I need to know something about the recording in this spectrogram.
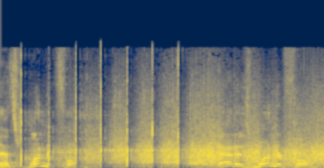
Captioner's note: applause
